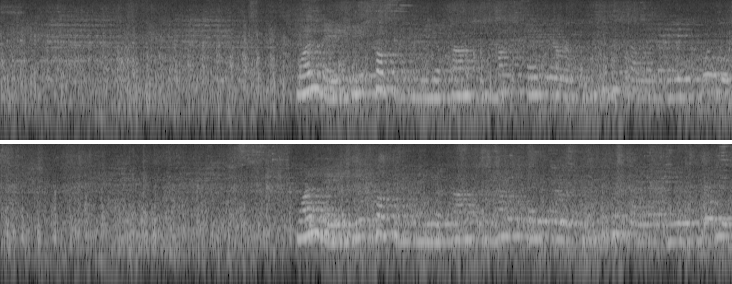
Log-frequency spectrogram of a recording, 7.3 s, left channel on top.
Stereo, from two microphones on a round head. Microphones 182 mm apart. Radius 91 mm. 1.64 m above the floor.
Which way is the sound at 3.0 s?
30° left (ahead or behind).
